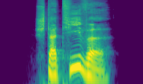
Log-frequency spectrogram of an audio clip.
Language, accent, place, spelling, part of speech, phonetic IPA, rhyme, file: German, Germany, Berlin, Stative, noun, [ʃtaˈtiːvə], -iːvə, De-Stative.ogg
- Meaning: nominative/accusative/genitive plural of Stativ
